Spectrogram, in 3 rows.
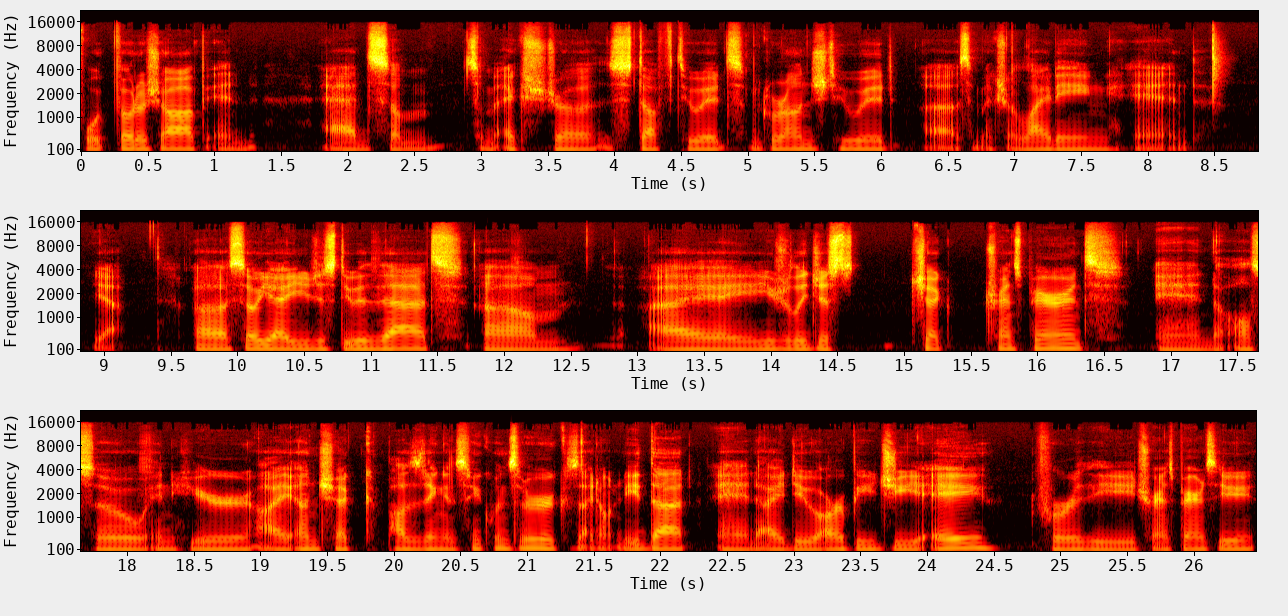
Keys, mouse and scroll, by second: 10.7-11.7 scroll, 11.7-13.0 scroll, 13.0-14.1 scroll, 16.7-17.4 scroll, 17.4 click, 17.8-21.1 scroll.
